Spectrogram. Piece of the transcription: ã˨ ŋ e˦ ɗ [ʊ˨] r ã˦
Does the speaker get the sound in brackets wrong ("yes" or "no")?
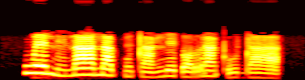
yes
